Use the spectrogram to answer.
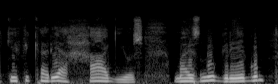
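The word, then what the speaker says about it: ἅγιος: Porque na verdade a palavra é águios. No grego, o H ele é mudo, ele não tem um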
